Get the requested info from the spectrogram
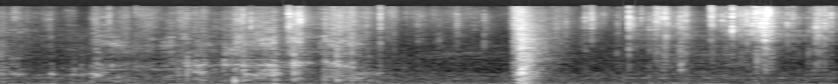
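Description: Foil trading-card pack wrapper being handled and torn open by hand, a light crinkling rustle with one sharp, louder crackle about two and a half seconds in.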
